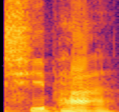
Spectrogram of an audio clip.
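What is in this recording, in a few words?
"qi1pan4", Mandarin Chinese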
